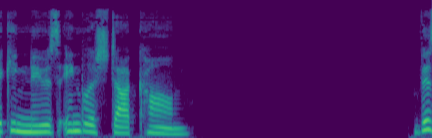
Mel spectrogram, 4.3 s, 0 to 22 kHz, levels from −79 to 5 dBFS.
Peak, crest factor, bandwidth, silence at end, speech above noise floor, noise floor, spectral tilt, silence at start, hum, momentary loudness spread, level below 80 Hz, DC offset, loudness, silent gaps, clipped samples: -8 dBFS; 18 dB; 16 kHz; 0 s; over 67 dB; under -90 dBFS; -5 dB/octave; 0 s; none; 8 LU; -62 dBFS; under 0.1%; -23 LUFS; 2.03-4.03 s; under 0.1%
